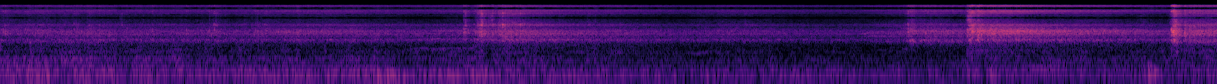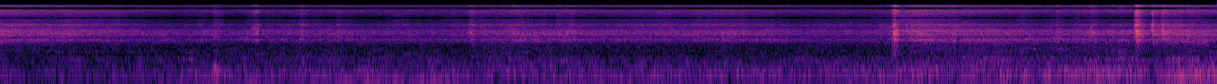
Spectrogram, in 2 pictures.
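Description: Ice hockey play: skate blades scraping and carving on the ice, with a few sharp clacks of stick and puck.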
